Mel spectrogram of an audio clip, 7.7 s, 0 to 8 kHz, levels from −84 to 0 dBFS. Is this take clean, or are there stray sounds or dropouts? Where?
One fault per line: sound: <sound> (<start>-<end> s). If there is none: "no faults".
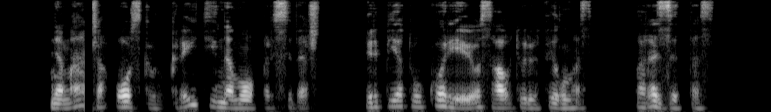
sound: dropout (0.8-0.9 s)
